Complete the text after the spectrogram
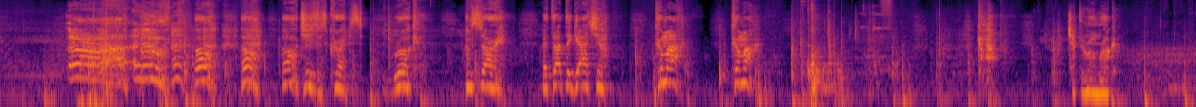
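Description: A man speaks urgently and breathlessly, close by.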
